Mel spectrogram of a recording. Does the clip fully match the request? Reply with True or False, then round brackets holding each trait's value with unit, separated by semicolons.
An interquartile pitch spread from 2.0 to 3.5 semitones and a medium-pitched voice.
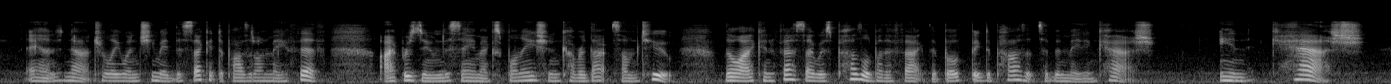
True (2.8 semitones; 160 Hz)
